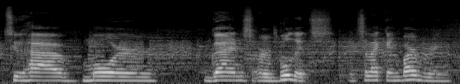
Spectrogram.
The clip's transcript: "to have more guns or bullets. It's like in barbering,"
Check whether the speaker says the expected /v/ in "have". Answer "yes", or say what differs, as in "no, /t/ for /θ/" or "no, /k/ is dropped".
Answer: yes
